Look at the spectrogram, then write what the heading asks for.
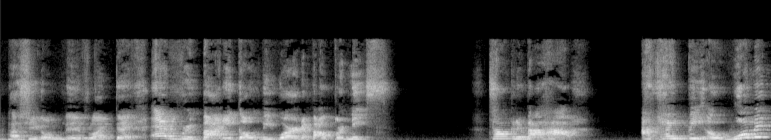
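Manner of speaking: strong-willed woman confronting a man, building then sinking; Bernice monologue. Acted. Bernice challenging Avery about being a woman without a man. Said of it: "playing the character of Bernice".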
